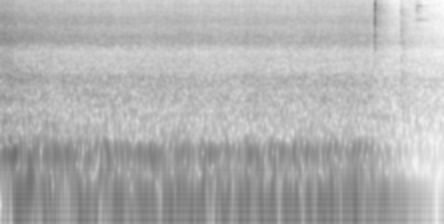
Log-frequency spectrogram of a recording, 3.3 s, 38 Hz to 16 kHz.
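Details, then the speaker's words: 1998 Honda CBR600 after a rev, which hesitated to start: fairly even idle with a faint unsteady lope, then shutoff; slight roughness but rideable, with a lean condition suspected from carb manifold rubbers sucking air. "definitely ridable and solidly within the spectrum of all Road goinging CBR 600s"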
